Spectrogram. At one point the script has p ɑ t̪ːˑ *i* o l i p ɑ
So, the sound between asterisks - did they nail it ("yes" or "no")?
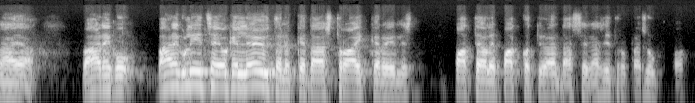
no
